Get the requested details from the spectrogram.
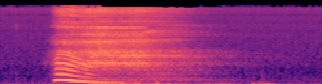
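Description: A single deep breath released as a long, audible sigh during a relaxation exercise, voiced at first and dropping in pitch before trailing off into soft breathy air.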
